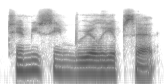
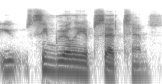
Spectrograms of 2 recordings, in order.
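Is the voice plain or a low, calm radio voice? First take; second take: radio voice; plain. First: It is said in a low, calm late-night radio voice. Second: It is said in a plain speaking voice.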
